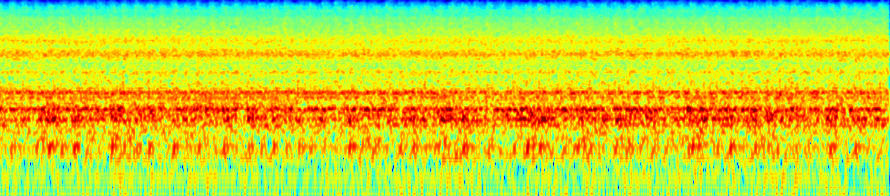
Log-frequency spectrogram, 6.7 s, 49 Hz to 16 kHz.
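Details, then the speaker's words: 2002 Toyota Camry 2.4 four-cylinder, 220k miles, after new plugs, coils, valve cover and throttle body cleaning for low idle after battery disconnect: steady even idle hum, no misses or hunting during idle relearn. Normal idle. "so it's going through its idle relearn process now"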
